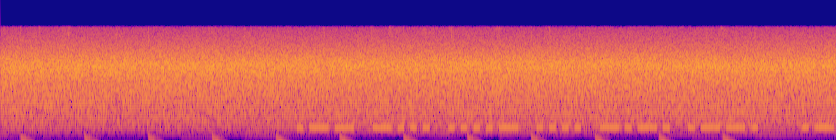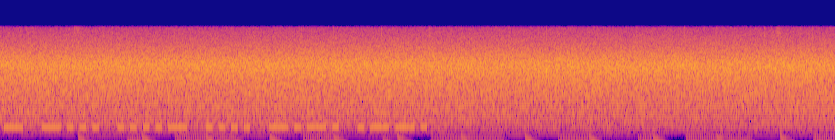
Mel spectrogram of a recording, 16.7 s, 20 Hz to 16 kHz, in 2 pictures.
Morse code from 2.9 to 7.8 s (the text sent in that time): WB4HCP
